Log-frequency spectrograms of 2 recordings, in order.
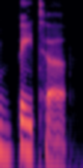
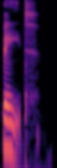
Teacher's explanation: you don't want a heavy puff of air on the tea. Like you wouldn't say beta. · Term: not aspirated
